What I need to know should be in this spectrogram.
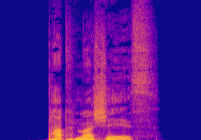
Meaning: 1. genitive singular of Pappmaschee 2. plural of Pappmaschee
- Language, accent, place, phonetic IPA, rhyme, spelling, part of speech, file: German, Germany, Berlin, [ˈpapmaˌʃeːs], -apmaʃeːs, Pappmaschees, noun, De-Pappmaschees.ogg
